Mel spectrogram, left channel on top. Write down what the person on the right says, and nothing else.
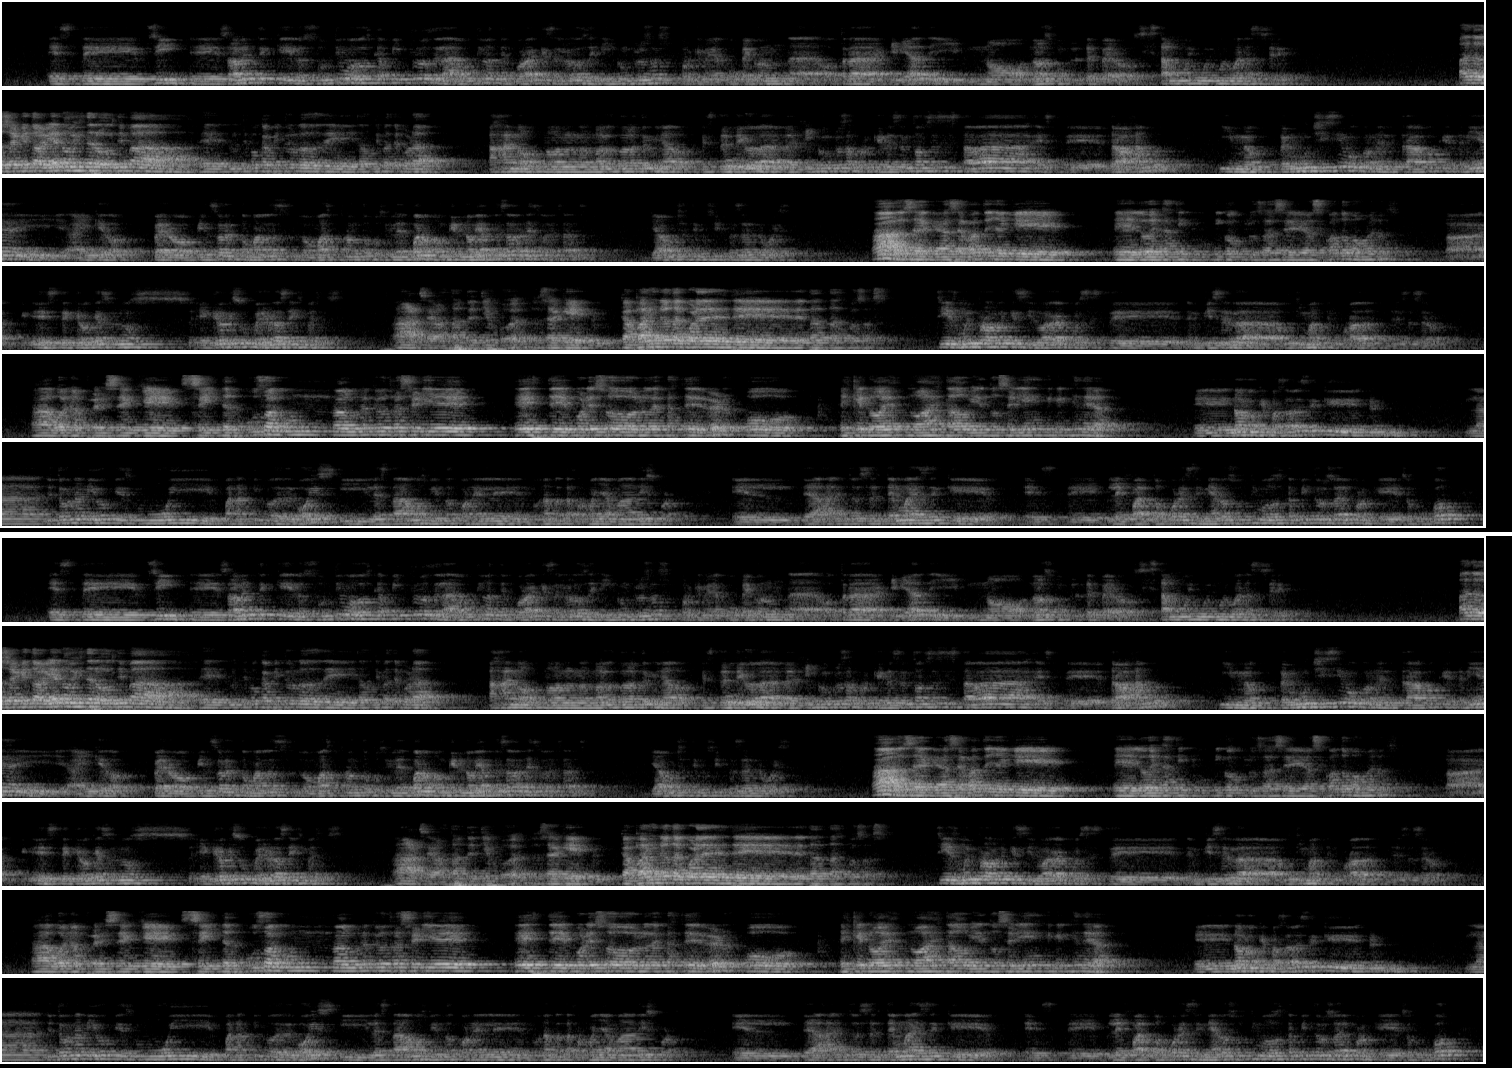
Ah, no, o sea que todavía no viste la última, el último capítulo de la última temporada.
Uf,
Ah, o sea que hace rato ya que eh, lo dejaste inclu- inconcluso. ¿Hace, hace cuánto más o menos?
Ah, hace bastante tiempo, ¿eh? O sea que
capaz y no te acuerdes de, de tantas cosas.
Ah, bueno, pues es que se interpuso algún, alguna que otra serie, este, por eso lo dejaste de ver, o es que no es, no has estado viendo series en, en general.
